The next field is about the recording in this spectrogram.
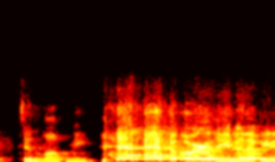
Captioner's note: laughs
